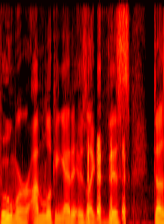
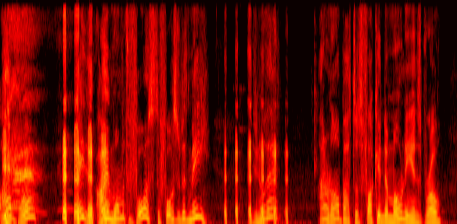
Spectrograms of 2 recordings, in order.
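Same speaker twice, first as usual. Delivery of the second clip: put-on Boston tough-guy voice, higher-pitched; 7 semitones higher, 3 dB louder than usual. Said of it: "he just starts talking like fucking [name]?".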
